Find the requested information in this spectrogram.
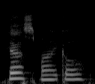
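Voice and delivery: high, soft British mom; badly faked British mum, softly replying; bad British accent. British mother answering her son, soft fake accent. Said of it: "I don't do a good British accent".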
